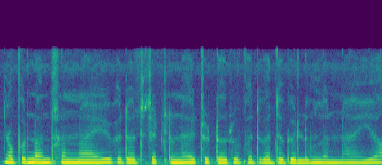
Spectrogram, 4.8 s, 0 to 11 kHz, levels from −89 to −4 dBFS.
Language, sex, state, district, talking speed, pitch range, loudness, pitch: Telugu, female, Andhra Pradesh, Guntur, 190 wpm, 200-210 Hz, -14 LUFS, 205 Hz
